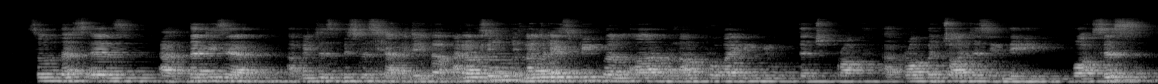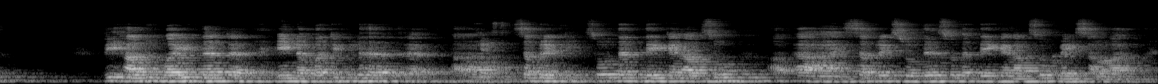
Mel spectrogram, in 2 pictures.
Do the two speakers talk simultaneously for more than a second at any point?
Yes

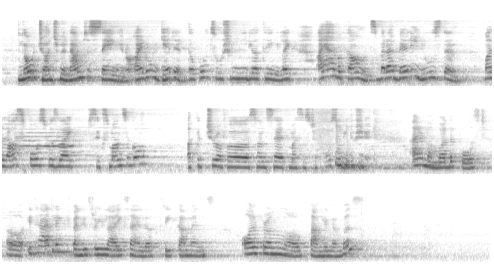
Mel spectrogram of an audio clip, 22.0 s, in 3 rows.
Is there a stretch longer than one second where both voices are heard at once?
No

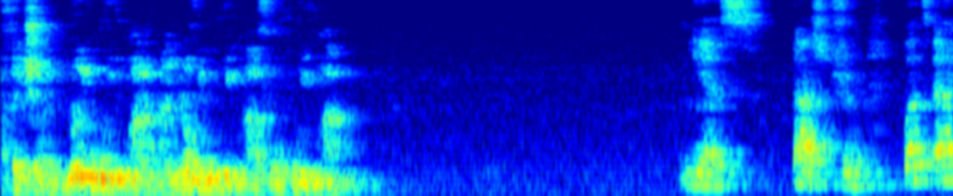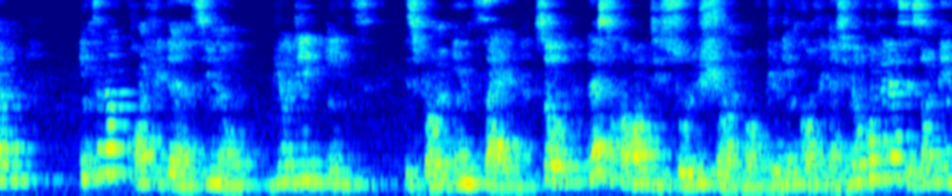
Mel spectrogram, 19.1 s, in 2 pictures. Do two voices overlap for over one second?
No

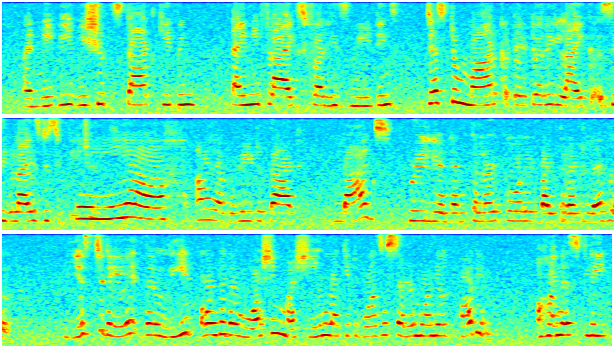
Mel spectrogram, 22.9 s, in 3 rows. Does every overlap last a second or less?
Yes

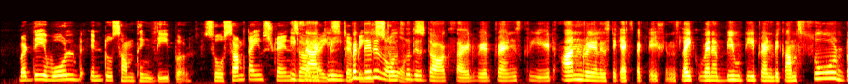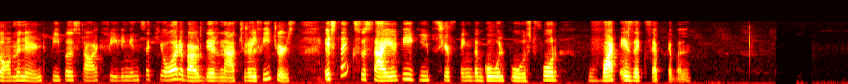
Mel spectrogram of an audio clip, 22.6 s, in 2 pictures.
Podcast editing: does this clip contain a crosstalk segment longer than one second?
Yes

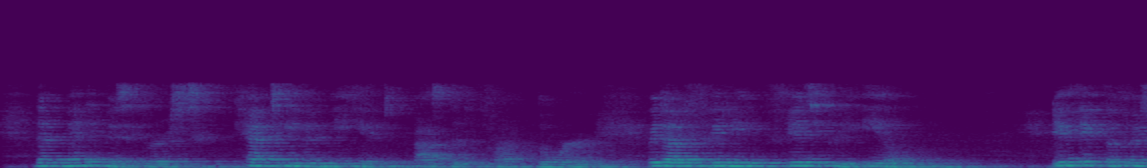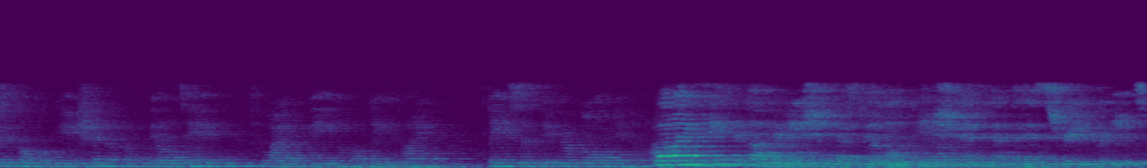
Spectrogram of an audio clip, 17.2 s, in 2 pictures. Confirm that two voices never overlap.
No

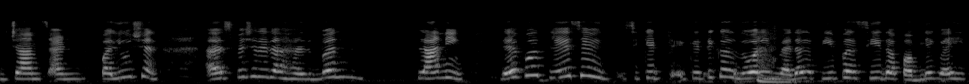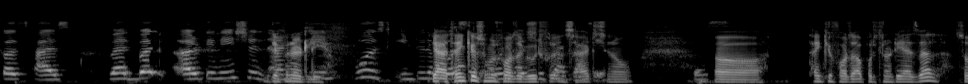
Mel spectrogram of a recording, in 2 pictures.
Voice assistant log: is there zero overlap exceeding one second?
No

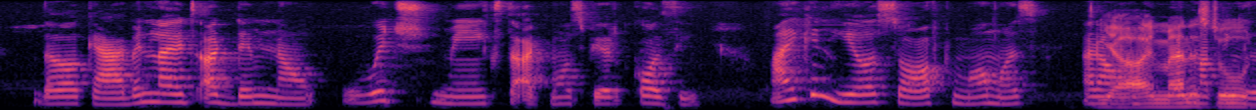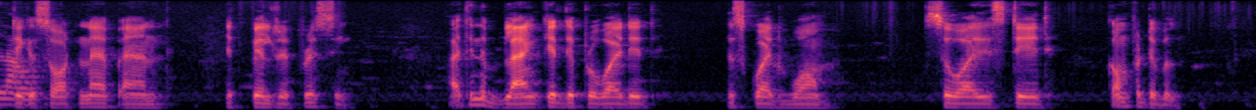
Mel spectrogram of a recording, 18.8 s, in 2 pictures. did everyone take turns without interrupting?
No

